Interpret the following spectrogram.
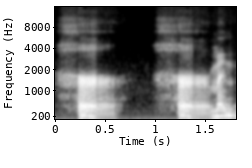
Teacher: i go through the sound no i'm in the ur position i start with breath for the h you can already hear it and then i just add the voice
